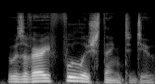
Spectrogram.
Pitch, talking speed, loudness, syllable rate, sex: 120 Hz, 310 wpm, -16 LUFS, 6.6 syllables/s, male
